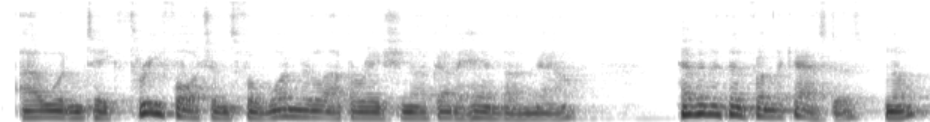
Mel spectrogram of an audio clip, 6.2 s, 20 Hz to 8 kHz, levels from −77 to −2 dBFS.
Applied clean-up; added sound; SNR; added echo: none; none; none; reverberation time 0.7 s.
